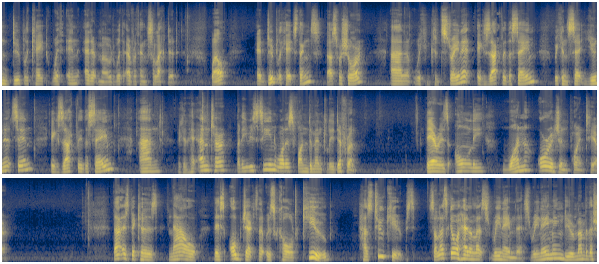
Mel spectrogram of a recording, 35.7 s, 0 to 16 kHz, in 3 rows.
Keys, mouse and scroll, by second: 3.6 shift+d, 8.1 x, 12.5 x, 12.5 5, 14.1 -, 15.9 Return, 21.5 Return, 21.6 middle click, 25.5 Tab, 26.3 middle click, 27.2 scroll down 1.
